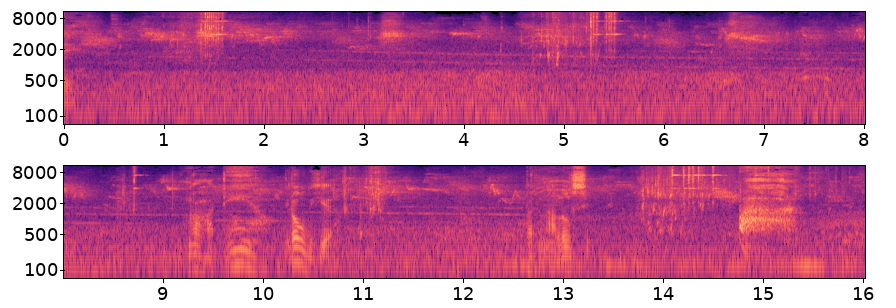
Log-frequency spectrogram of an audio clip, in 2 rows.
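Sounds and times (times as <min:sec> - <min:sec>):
reel clicks: 0:01.1 - 0:01.7, 0:04.8 - 0:05.6.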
